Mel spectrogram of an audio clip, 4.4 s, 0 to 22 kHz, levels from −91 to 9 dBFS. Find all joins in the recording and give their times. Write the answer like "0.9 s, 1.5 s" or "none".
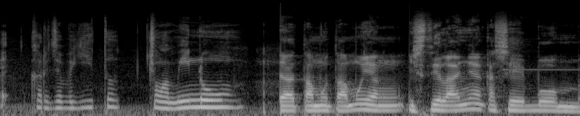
2.1 s, 3.1 s

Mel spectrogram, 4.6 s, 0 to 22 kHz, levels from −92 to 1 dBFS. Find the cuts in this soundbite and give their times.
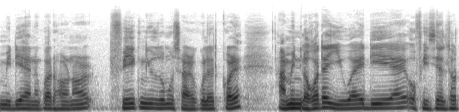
3.0 s

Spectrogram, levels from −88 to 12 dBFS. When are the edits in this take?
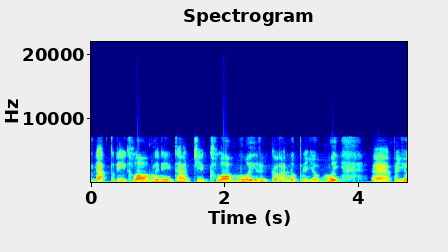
none

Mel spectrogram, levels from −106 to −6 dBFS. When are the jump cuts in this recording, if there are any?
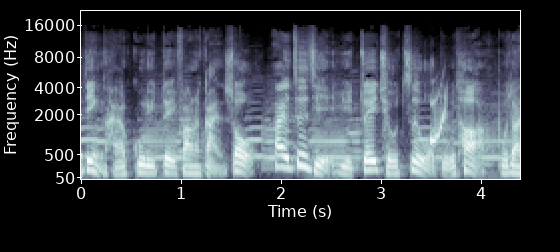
none

